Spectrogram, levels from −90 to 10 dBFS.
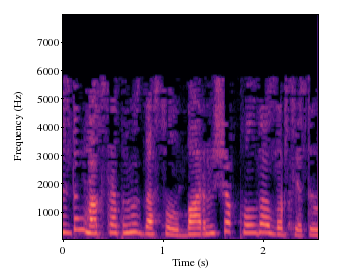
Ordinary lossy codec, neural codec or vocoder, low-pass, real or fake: MP3, 24 kbps; codec, 32 kHz, 1.9 kbps, SNAC; 7.2 kHz; fake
